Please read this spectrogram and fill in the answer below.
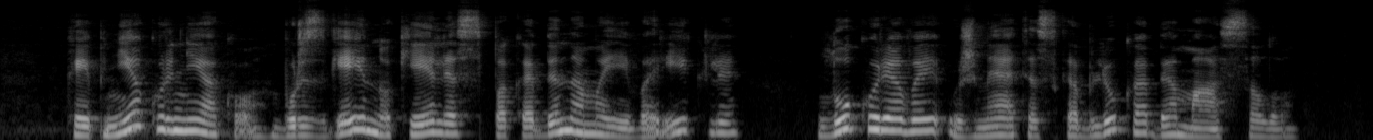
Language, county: Lithuanian, Panevėžys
